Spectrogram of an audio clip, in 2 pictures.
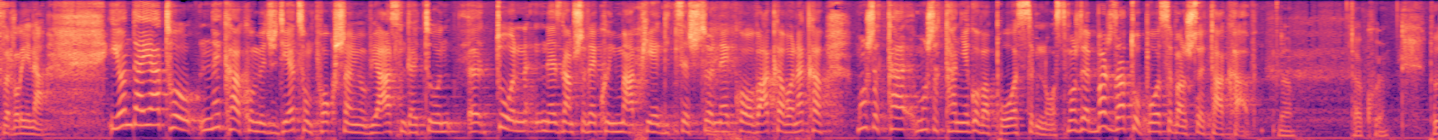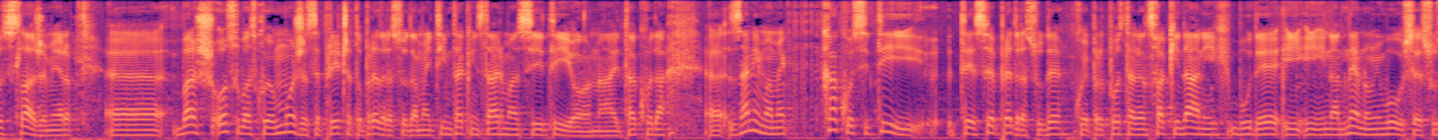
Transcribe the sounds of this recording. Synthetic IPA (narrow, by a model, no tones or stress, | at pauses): ʋrlina̰ | io̞nd̪aːjaːt̪oːne̞kaːko̞med͡ʑud̪je̞t̪soːmpʰo̞ku̥ʃaːjmuobjaːsnit̪̚d̪ajet̪oːt̪oːnneznaːmʃt̪o̞neko̞imaːpjeɡit̪se̞ʃt̪ojenekooʋakaːʋonakaʋmo̞ʒd̪at̪amo̞ʒd̪at̪aːɲe̞ɡo̞ʋapʰoːse̞bno̞ːst̪mo̞ʒd̪ajebaʃzat̪o̞ːpo̞ːse̞banʃt̪oje̞t̪akʰa̰ːʋ | d̪a | t̪akʰo̰ːje | t̪o̞ːseslˠaːʒeːmjeɾ | baʃo̞so̞basko̞joːmːo̞ʒese̞pɾiːt͡ʃat̪io̞pɾe̞d̪ɾasud̪amait̪iːmt̪akʋiːmst̪aːɾimasit̪iːo̞naːjt̪akʰo̞ːd̪a | zaniːmame̞ | kako̞sit̪iːt̪e̞ːsʋe̞pɾe̞d̪ɾasud̪e̞ko̞jeepɾet̪po̞st̪alʎansʋakiːd̪aːniːxbud̪eːʔiʔinad̪ne̞ːʋnoːmniʋo̞usesu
